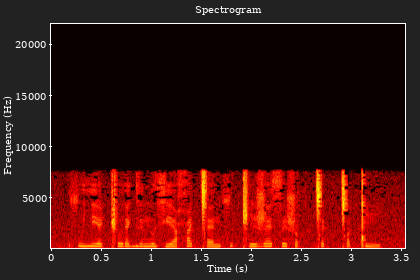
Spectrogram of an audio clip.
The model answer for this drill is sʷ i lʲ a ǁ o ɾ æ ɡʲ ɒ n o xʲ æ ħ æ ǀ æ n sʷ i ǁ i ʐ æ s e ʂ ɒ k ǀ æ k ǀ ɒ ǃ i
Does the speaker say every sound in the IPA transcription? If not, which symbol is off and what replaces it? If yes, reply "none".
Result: a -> æ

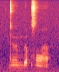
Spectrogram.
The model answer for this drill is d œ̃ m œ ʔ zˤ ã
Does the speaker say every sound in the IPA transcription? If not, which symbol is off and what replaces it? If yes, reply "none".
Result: none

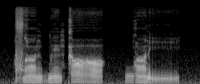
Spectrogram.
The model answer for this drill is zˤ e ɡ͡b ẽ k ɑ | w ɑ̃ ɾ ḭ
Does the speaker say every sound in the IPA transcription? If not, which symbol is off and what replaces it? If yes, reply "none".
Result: e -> ẽ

